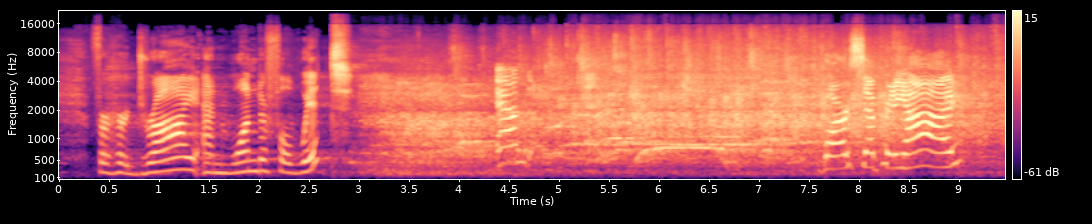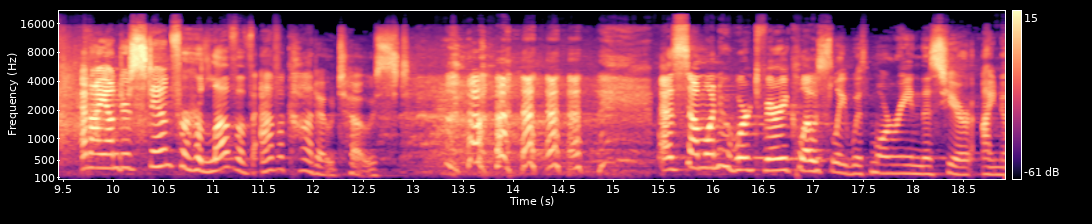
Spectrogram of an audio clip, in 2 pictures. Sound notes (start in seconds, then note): 3.0 audience laughs; 3.8 audience cheers and applauds; 13.0 audience laughs; 13.1 laughs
